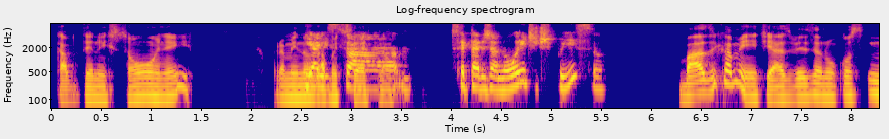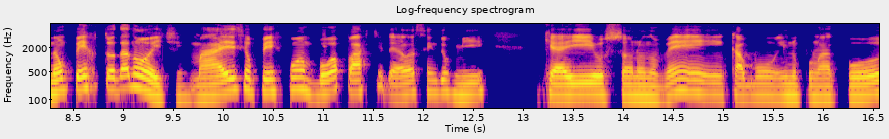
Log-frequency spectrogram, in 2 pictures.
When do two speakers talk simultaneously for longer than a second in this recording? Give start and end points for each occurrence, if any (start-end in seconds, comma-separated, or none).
none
